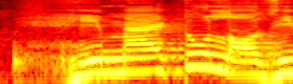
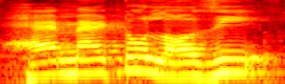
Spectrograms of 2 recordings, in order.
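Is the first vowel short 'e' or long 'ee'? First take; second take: long ee; short e. First: The first vowel is a long 'ee'. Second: The first vowel is a short 'e'. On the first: "कुछ लोग इसको हीमेटोलॉजी भी कहते हैं, ये भी सही है" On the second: "हेमेटोलॉजी याद रखिएगा"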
